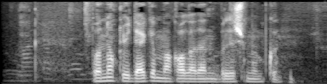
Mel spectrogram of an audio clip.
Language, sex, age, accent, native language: Uzbek, male, 25-34, Qoraqalpog'iston, Uzbek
